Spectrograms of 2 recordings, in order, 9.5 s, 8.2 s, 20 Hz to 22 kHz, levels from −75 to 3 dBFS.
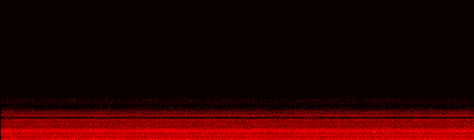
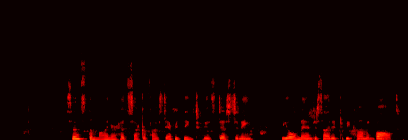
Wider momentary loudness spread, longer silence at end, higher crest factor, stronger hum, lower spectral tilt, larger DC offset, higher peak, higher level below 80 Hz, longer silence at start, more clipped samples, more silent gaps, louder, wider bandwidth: second, 1 LU vs 9 LU; second, 0 s vs 0.2 s; second, 14 dB vs 20 dB; neither; about the same, -4.5 dB/octave vs -4 dB/octave; neither; second, -32 dBFS vs -26 dBFS; first, -70 dBFS vs -88 dBFS; second, 0 s vs 0.5 s; neither; neither; about the same, -44 LUFS vs -45 LUFS; second, 7.6 kHz vs 13 kHz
